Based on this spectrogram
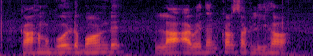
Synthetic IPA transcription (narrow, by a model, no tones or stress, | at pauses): kãɦəmɡolɖbãɳɖ | laʔabed̪ənkəɾsəkliɦə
